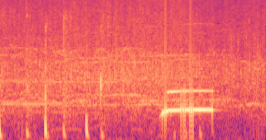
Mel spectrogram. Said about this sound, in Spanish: Un aplauso para ellas, bienvenidas.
